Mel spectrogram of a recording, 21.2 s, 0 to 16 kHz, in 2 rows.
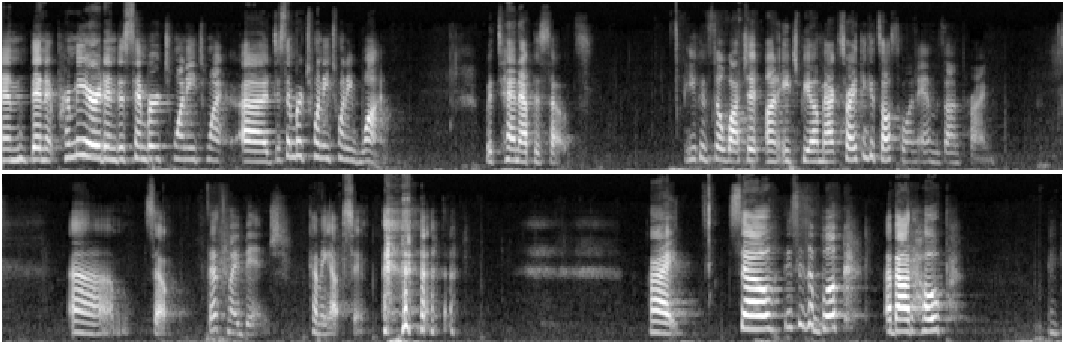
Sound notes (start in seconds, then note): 14.4 chuckles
